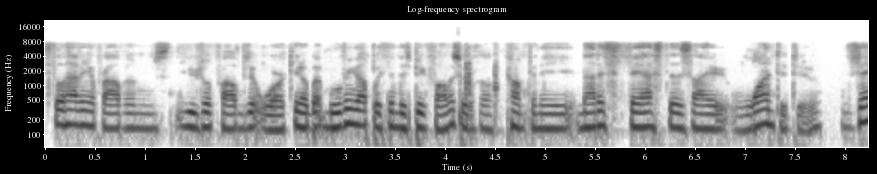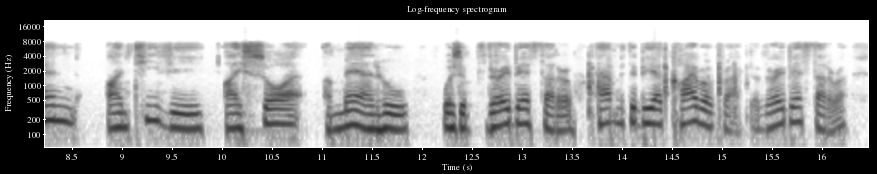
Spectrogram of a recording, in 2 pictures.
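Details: Adult man with a stutter; stuttering.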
